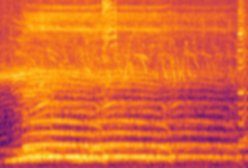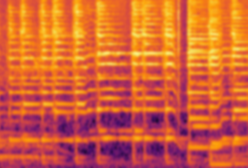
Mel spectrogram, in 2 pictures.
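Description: A cow lets out a long, loud, low moo, then a string of shorter, fading repeats follows as the call echoes back across a valley. No one speaks.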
